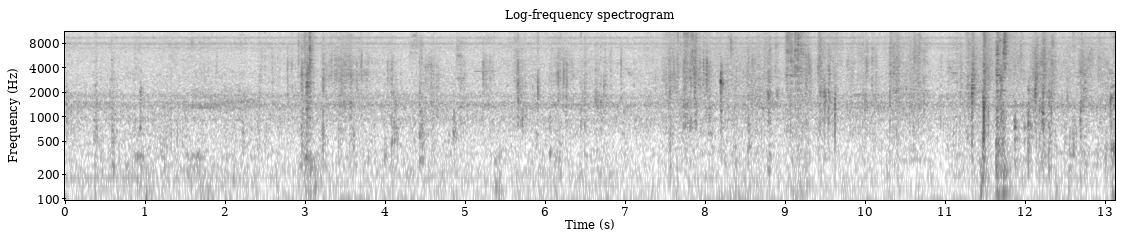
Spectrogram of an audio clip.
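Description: Quiet outdoor background noise: a steady low hum with scattered short clicks and knocks, a few of them about three seconds in and a cluster in the second half.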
